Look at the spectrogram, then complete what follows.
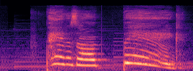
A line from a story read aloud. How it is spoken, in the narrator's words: shouted Pang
